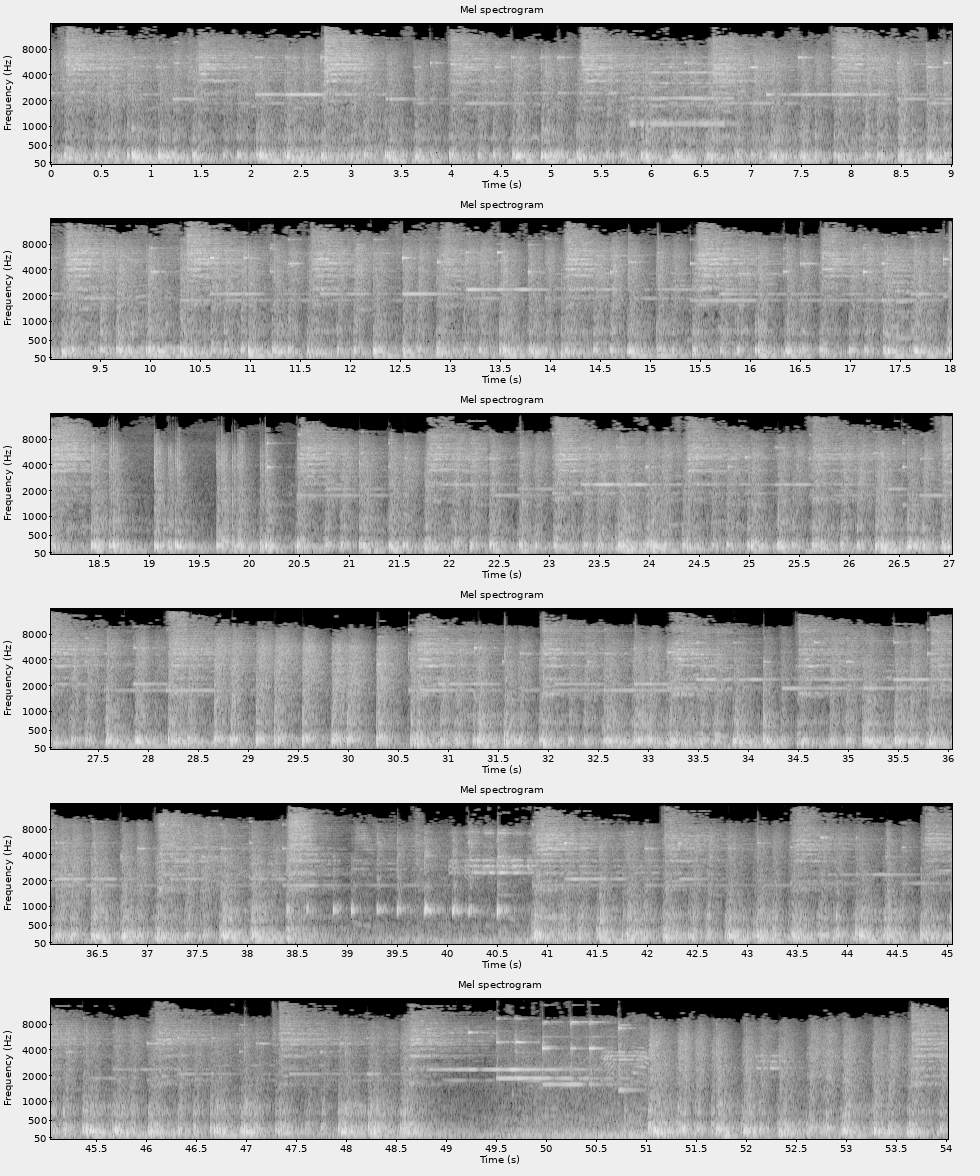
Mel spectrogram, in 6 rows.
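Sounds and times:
high ringing bell notes: 0.0s - 19.2s, 30.6s - 52.6s
marching band drums: 0.0s - 54.0s.

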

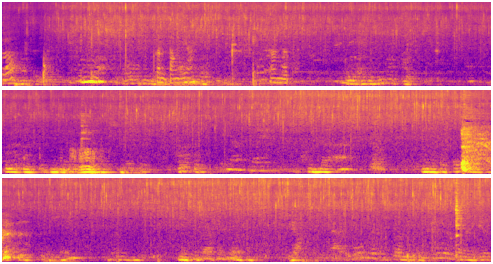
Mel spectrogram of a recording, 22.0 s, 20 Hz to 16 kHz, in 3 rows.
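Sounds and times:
meat patties sizzling on grill: 0.0s - 22.0s.

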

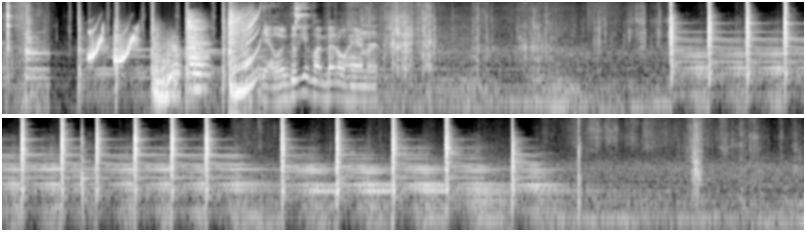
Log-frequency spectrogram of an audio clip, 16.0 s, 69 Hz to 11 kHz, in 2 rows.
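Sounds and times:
hammer striking metal: 6.7s - 13.5s.

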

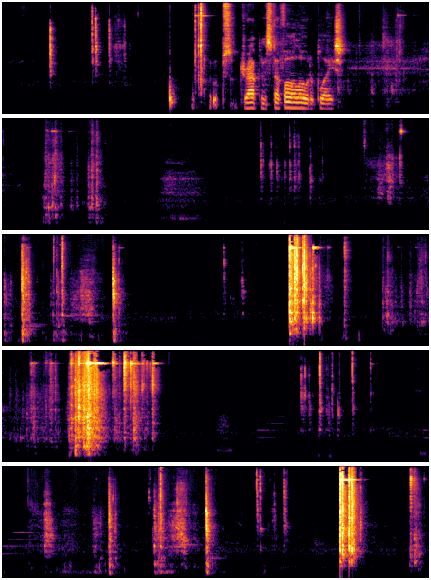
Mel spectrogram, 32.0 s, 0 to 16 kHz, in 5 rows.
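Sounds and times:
brass cases clinking against metal: 30.7s - 31.1s.

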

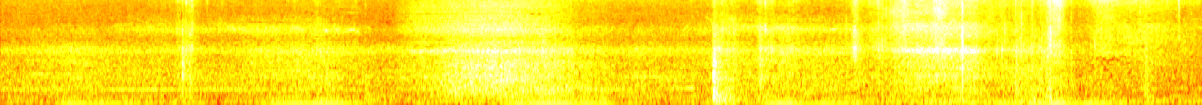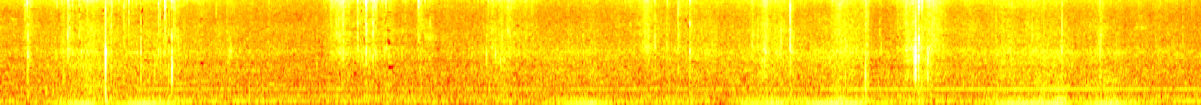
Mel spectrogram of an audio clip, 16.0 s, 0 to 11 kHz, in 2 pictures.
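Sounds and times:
charcoal crackling: 5.8s - 15.6s.

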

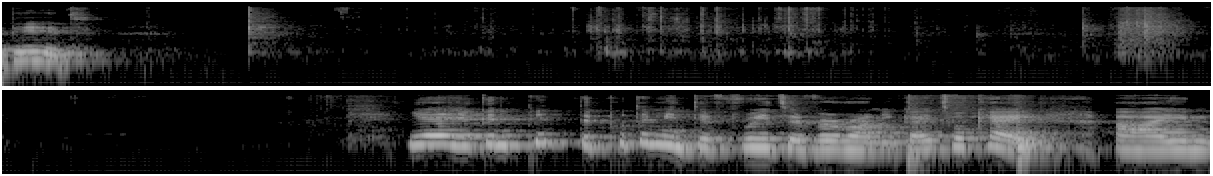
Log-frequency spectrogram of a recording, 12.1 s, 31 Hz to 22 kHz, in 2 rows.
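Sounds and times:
rustling and handling noise: 0.7s - 8.1s.

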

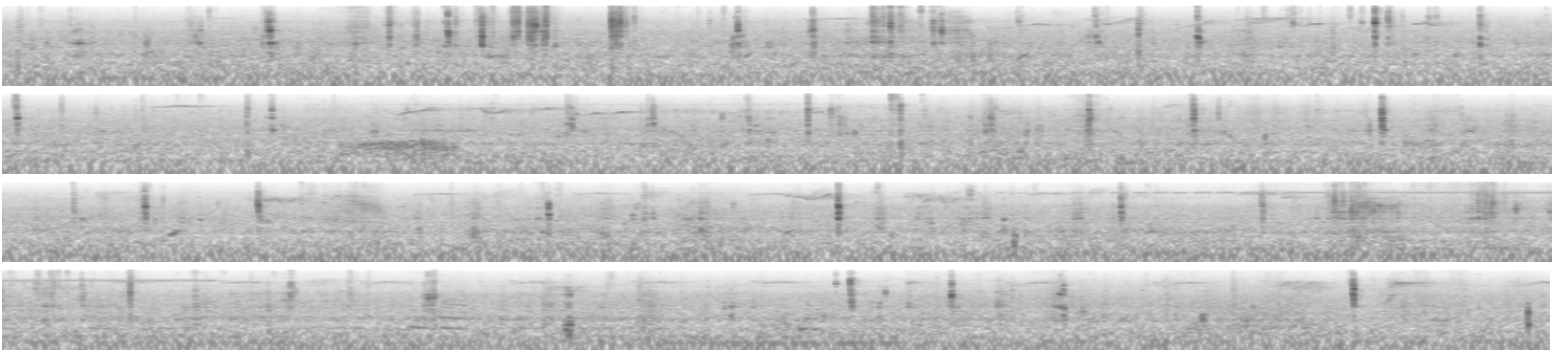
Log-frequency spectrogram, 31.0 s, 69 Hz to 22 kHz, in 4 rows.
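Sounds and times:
prawn shells cracking: 1.9s - 3.2s
faint bird chirps: 8.5s - 12.0s.

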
